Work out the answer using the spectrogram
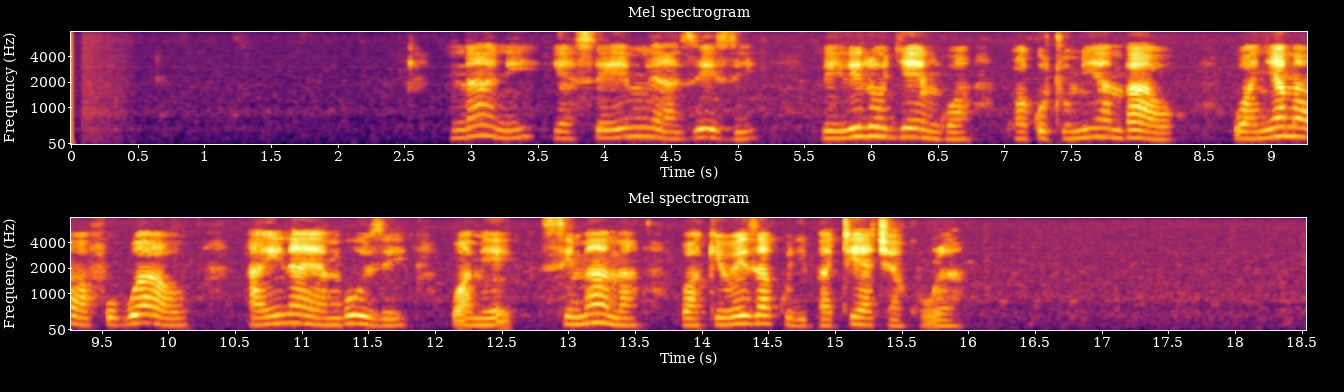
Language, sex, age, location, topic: Swahili, female, 18-24, Dar es Salaam, agriculture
